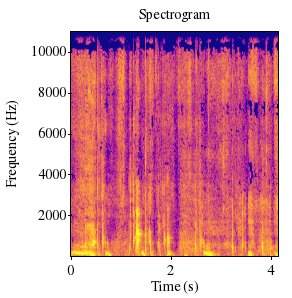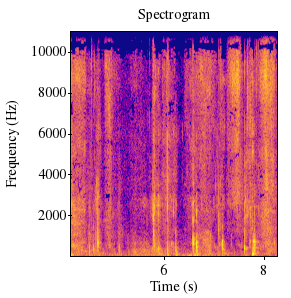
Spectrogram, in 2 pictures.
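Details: Indoors, a dog gives itself a bath, licking its paws, then a nearby foot, shin and knee. The wet, slurping clicks repeat unevenly, close to once a second, against a quiet room background.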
